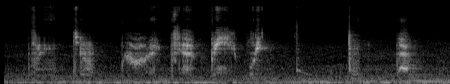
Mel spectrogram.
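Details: Male budgerigar, eight years old, perched on top of its cage indoors on a pleasant sunny autumn day, muttering softly: quiet, irregular chattering bursts of scratchy, buzzy syllables with a few brief whistled notes, separated by short pauses, over low room hum.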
